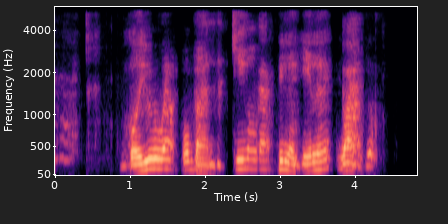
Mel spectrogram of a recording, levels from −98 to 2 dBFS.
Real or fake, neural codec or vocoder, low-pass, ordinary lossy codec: fake; codec, 24 kHz, 1 kbps, SNAC; 5.4 kHz; AAC, 24 kbps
